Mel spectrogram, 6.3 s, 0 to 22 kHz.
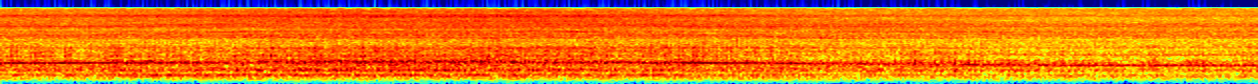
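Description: Fryer MB-11 CNC bed mill spindle running in low gear: a steady mechanical whine over a hum, its pitch and level sinking slightly from about four seconds in.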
